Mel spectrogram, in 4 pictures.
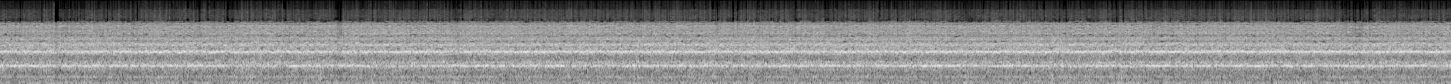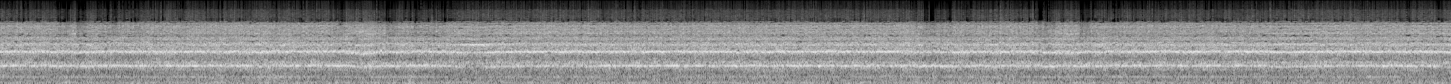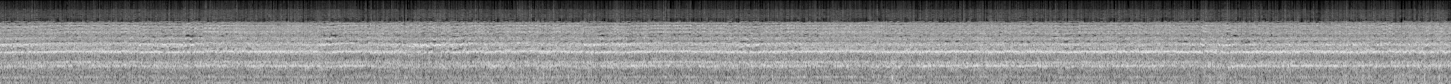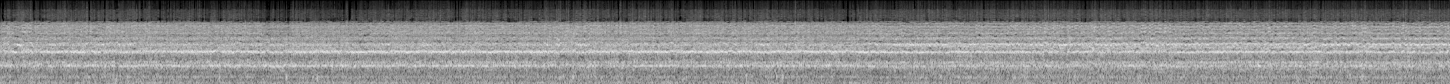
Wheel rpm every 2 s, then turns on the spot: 230, 230, 230, 240, 230, 240, 230, 230, 230, 230, 230, 230, 230, 230, 230, 220, 230, 230, 230, 230, 230, 230, 240, 230, 230, 230, 220, 210, 210.
none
